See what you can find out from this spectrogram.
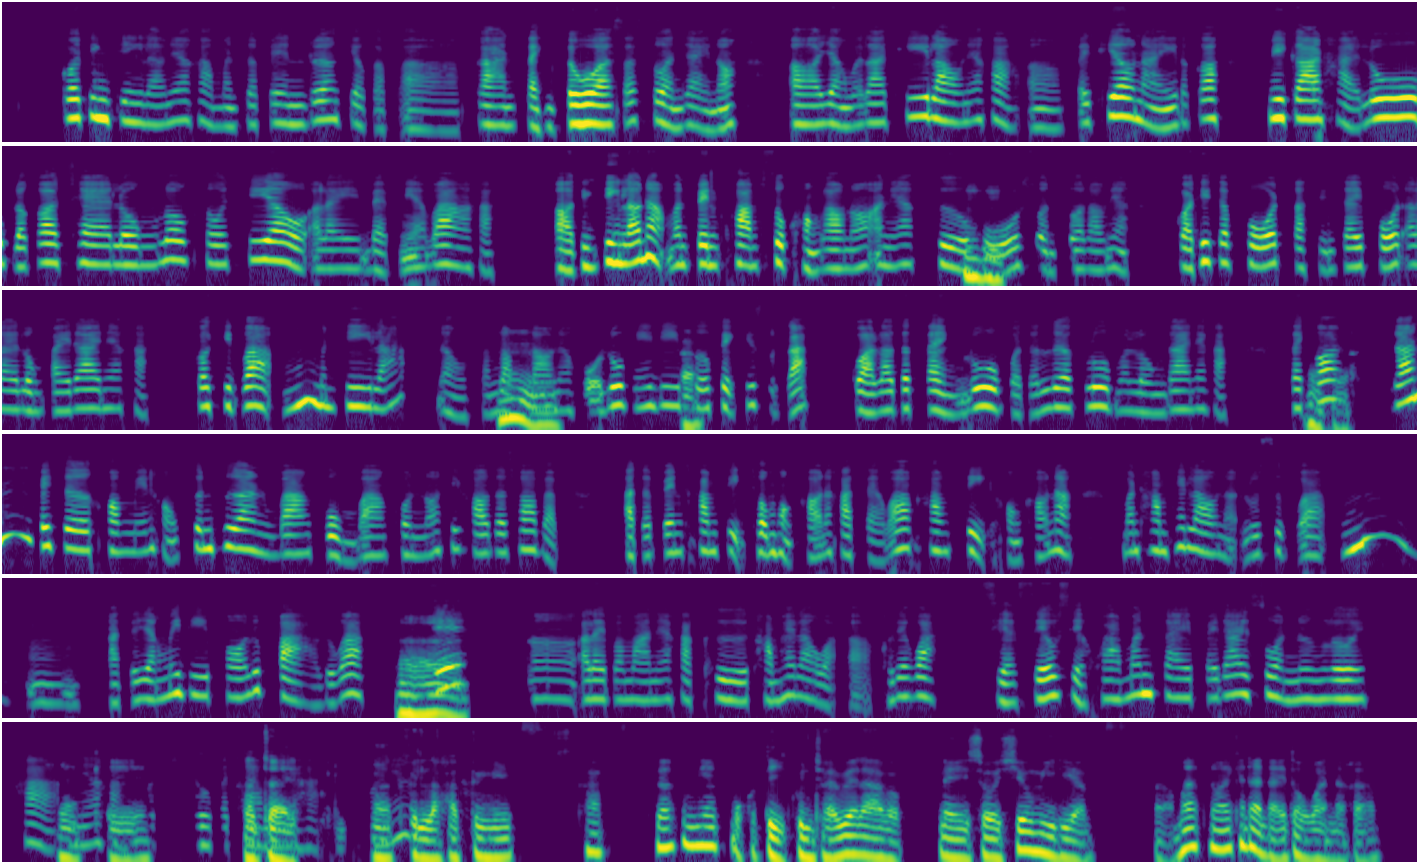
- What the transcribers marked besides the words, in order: stressed: "ดัน"; unintelligible speech
- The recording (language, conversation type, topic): Thai, advice, ฉันจะลดความรู้สึกกลัวว่าจะพลาดสิ่งต่าง ๆ (FOMO) ในชีวิตได้อย่างไร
